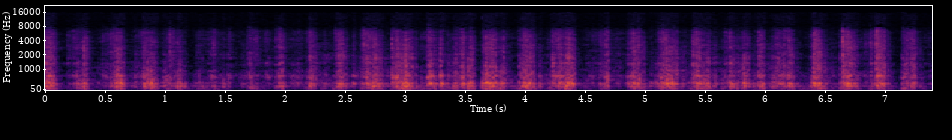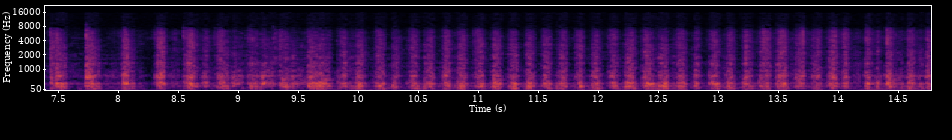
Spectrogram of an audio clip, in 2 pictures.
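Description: Short nails of both hands scratch fast across a flat, solid, beige striped woven loop-pile carpet. Rapid, slightly uneven raspy strokes continue steadily throughout, with a dry scratchy texture centered in the low-mids around 340 Hz and little bright content.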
